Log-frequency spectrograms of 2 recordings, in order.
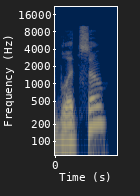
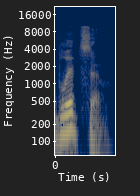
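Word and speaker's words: Blitzø: I think his name is Blitzo? Yeah, he says the O is silent.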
